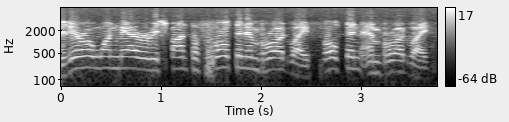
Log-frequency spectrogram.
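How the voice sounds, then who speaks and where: A man's voice: high-pitched, animated, normal speed, pushed and bright. A man working as an emergency dispatcher, giving procedural directions over a two-way radio. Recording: slightly noisy emergency radio channel. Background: radio noise.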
